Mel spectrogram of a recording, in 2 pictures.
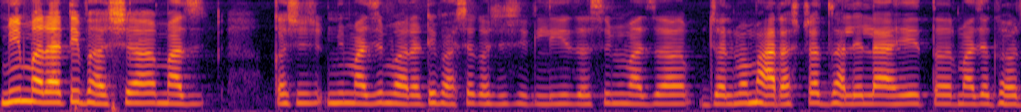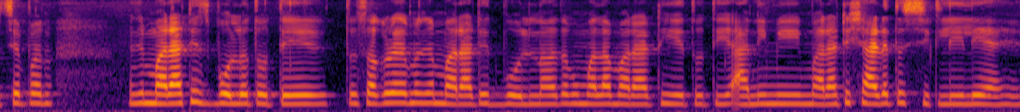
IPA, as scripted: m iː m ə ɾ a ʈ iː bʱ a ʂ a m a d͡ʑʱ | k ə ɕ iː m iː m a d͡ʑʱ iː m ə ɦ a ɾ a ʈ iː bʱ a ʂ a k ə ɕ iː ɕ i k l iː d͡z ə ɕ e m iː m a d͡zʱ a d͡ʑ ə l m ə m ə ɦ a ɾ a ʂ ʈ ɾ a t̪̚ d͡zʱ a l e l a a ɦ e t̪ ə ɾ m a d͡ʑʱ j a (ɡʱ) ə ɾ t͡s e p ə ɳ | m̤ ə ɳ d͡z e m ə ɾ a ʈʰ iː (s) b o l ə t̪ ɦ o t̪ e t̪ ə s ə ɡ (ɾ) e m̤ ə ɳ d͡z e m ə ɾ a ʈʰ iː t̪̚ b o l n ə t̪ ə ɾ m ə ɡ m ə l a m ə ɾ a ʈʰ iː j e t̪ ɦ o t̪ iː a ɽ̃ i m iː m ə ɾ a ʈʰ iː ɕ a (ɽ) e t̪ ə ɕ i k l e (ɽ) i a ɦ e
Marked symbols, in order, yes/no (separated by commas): yes, no, no, yes, no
